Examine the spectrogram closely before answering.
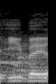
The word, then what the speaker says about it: Ibeh: Ebay at the line. Princess eBay from Phoenix, Arizona. IBEH, pronounced eBay.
